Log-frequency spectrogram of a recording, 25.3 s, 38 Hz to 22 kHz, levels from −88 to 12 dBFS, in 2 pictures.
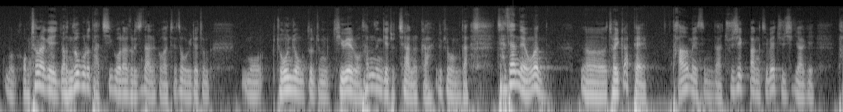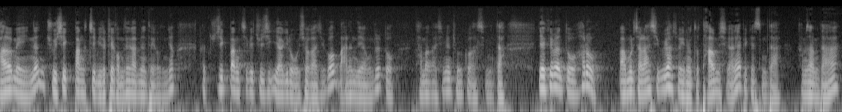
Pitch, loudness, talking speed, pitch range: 115 Hz, -19 LUFS, 390 characters per minute, 100-130 Hz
